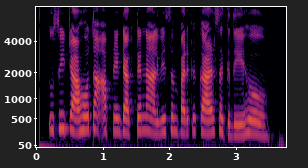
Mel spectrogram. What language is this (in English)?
Punjabi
